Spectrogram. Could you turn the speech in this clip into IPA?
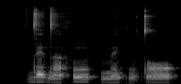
d ɛ˦ d ã˧ h ũ˦ | m ɛ̃˧ k u˨ t ɔ̃˧

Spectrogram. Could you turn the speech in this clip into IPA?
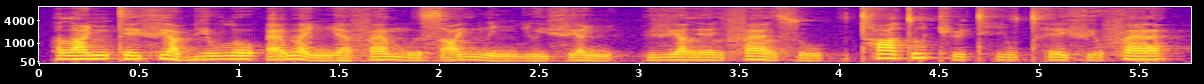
l ɑ˦ ɲ t e˦ fʲ ɑ˦˨ bʲ e˦ w l o˦ ʔ æ̰˦ w æ˨ ɲ æ˨ f æ˦ m ɯ˨ s ɑ̰˦ j n ɯ˨ ɲ ʎ ɯ˨ j fʲ ɑ˦˨ ɲ | vʲ ɑ˨ l e˨ l f æ˦˨ l s u˨ | tʰ ɑ˦ t u˦ cʰ y˨ tʰ i˨ w tʰ e˨ fʲ o˨ f æ˦

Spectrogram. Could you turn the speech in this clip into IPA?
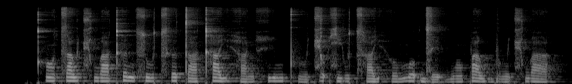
kʰ ɔ̃˧ t͡s a˦ w t͡ɕʰ w a˧ kʰ ə˥˧ n s u˧ t͡sʰ ə˦ t̪ a˧ kʰ a˥˧ j h a˨˩ ŋ h i˧ m pʰ u˨˩ t͡ɕ o˦ ʔ ɕ j u˧ t͡sʰ a˧ j h o˧ m o˦ ʔ d͡z e˨ ʔ b ɔ̃˧ p a˥˧ w b o˧ ŋ t͡ɕʰ w a˥˧

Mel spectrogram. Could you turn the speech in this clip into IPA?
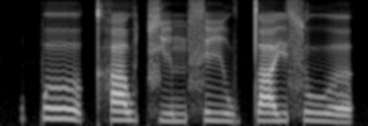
p ɤː˥˨ kʰ a˧ w t͡ɕ i˩ m s iː˧˩ w t̪ a˧ j s u˧˩ ə̯

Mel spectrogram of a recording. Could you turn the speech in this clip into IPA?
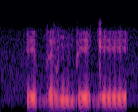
e˨ b ɛ˨ v ũ˨ b eː˦ ɡ eː˨˦

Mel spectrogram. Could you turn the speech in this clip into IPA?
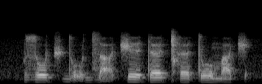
z o t͡ʃ d o̰ d͡z a̰ t͡ʃ e t ɛ ǀʰ ɛ t o m a t͡ʃ

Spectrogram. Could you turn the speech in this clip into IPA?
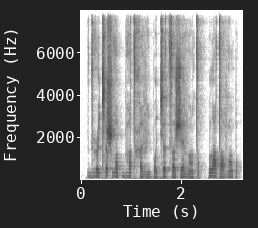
dʱ ə˞˦ cʰ ə˦ ʂ ðˤ ə˞˦ p bʱ u˦ tˤ x ɪ˨ v i˨ p ɔ˨ c ə˦ t͡s ʌ˦ ʃ ɛ˦ v ũ˨ tˤ | l ɔ˦ tˤ ɑ˨ v ɑ̃˦ p

